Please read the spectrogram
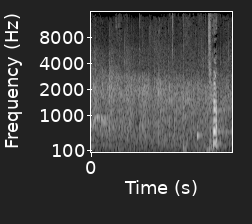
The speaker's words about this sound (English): Don't clap at that. Don't encourage me.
